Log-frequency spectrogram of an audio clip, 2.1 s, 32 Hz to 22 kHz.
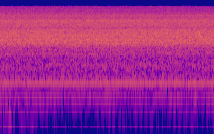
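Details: Creality Ender 3 S1 Pro 3D printer after replacing the Y-axis limit switch: steady whirring stepper hum with a constant low buzz while the bed travels home, no grinding or clicking; axis moves normally.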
